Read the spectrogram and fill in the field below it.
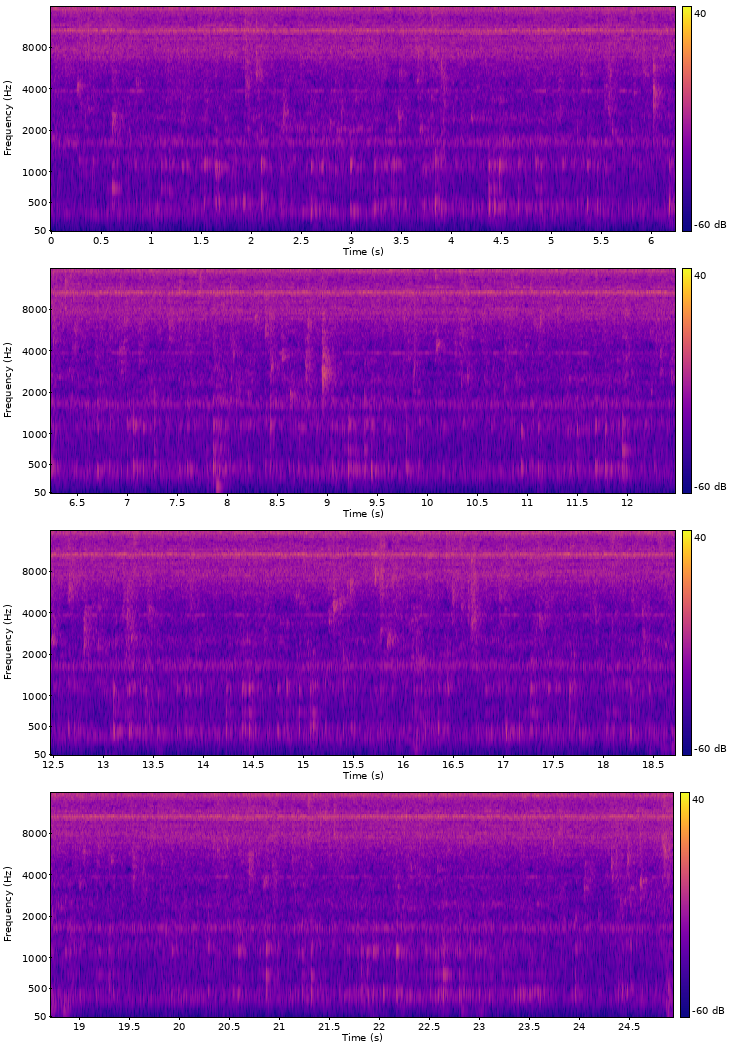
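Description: Tap water runs steadily into a bathroom sink for rinsing after a wet shave, a soft, continuous hiss and splash heard at a modest distance with small irregular drips and bumps.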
